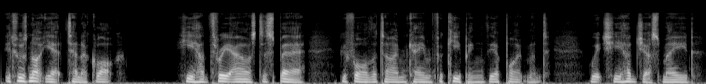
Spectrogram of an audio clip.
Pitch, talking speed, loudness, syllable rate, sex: 115 Hz, 205 wpm, -18 LUFS, 5.6 syllables/s, male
